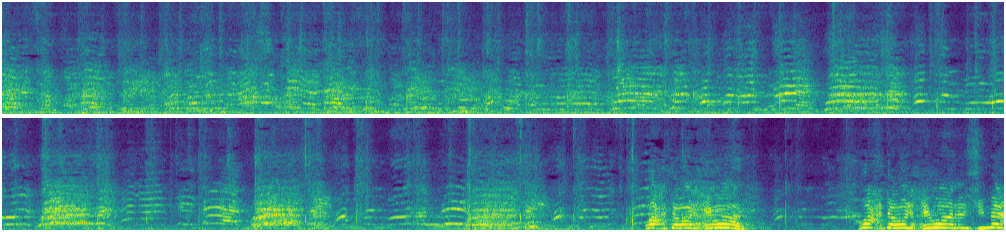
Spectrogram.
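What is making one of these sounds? A crowd of men and women chants and shouts loudly outdoors.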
